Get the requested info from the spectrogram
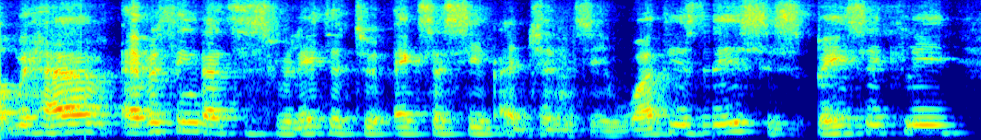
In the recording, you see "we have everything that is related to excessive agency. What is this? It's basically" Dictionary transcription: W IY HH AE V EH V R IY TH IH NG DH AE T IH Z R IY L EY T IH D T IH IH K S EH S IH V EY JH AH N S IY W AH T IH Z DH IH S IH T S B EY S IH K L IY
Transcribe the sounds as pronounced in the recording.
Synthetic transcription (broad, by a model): W IY HH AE V EH V R IY TH IH NG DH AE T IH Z R IY L EY T IH D T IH IH K S EH S IH V EY JH AH N S IY W AH T IH Z DH IH S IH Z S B EY S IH K L IY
